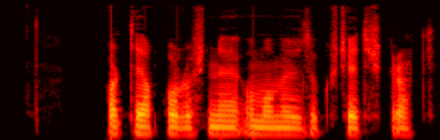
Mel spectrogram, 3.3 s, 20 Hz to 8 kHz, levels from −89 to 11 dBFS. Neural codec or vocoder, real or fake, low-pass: none; real; 7.2 kHz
